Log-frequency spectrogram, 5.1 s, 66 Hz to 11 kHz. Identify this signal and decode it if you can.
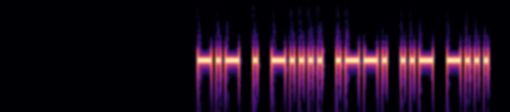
Morse code, heard as a keyed tone, about 26 wpm, 700 Hz. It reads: KE6PUB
